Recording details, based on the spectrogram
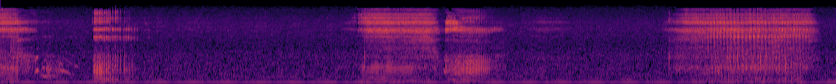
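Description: Rattling, raspy snores recurring about every few seconds over a constant electrical hum.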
